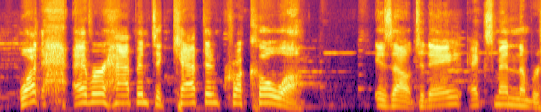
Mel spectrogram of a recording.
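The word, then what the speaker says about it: Krakoa: ever happened to captain krakow is out today x-men number six this pronounced krakow krakow that's what i said krakowa that's what i said also out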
